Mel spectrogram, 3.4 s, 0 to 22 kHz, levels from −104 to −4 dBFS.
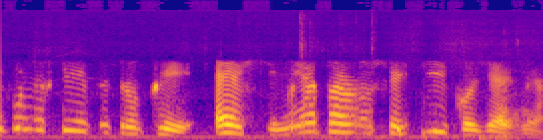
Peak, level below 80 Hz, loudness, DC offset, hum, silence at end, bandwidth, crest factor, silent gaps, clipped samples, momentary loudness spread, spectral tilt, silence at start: -2 dBFS; -58 dBFS; -21 LUFS; under 0.1%; none; 0 s; over 20 kHz; 20 dB; none; under 0.1%; 11 LU; -7 dB/octave; 0 s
